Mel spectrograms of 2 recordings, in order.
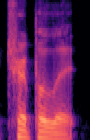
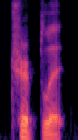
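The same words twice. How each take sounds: First: The word is said with three syllables. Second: The word is said with two syllables. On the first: "there are three syllables in the word triplet, the way we say it" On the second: "the way it's probably normally said is only two"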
